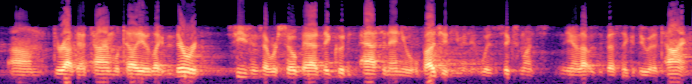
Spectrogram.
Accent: Pennsylvania, United States; I grew up in the Poconos

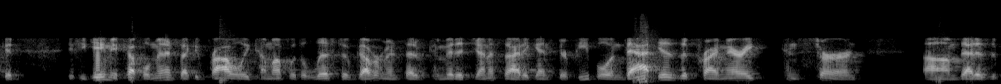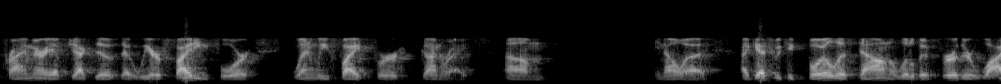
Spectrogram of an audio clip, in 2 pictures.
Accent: Iowa, United States; I know Iowa, my home state, is one of those states

